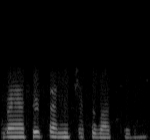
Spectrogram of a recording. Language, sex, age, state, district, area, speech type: Urdu, female, 18-30, Uttar Pradesh, Aligarh, urban, conversation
